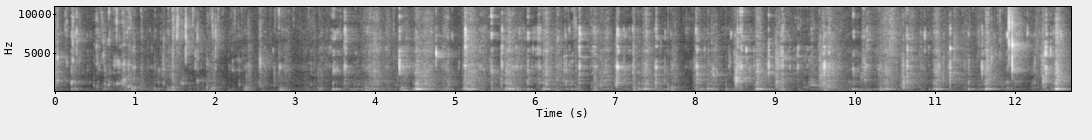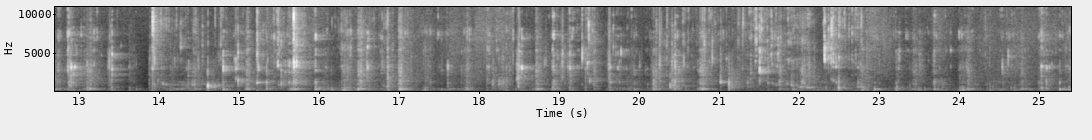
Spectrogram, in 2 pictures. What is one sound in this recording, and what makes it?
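A woman chews crunchy chocolate snacks close to a microphone.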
